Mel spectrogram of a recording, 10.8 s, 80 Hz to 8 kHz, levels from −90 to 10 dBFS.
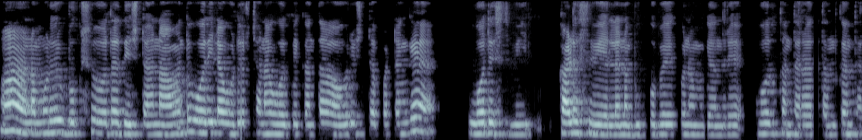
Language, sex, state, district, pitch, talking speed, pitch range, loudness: Kannada, female, Karnataka, Bellary, 220 Hz, 120 wpm, 205-230 Hz, -21 LUFS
